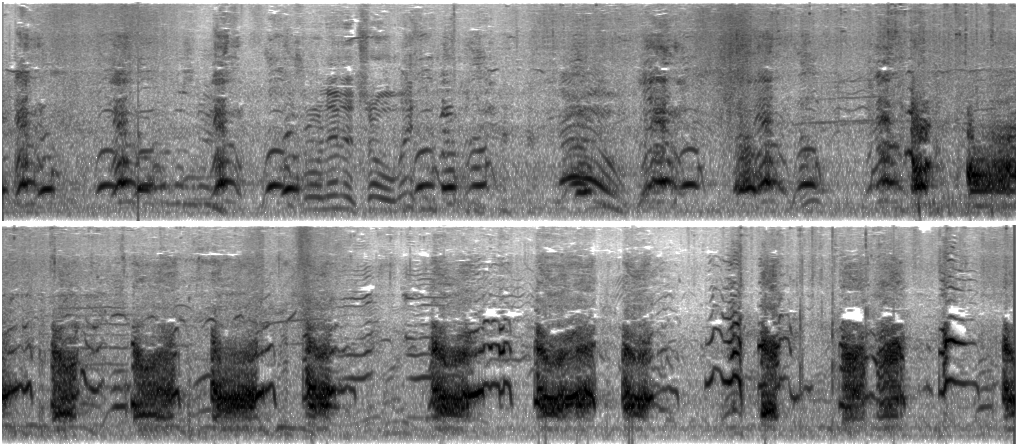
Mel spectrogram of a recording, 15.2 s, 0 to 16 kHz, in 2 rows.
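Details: Beagles racing at the Scottish Pedigree Whippet Racing Club in 2013, during a Grand National race where new beagles run up the track. The dogs give excited, repeated yelps and wavering bays, mixed throughout with people talking.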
